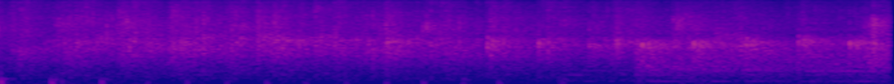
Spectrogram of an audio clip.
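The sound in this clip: A church audience applauding to welcome visiting guests: dense, steady clapping throughout, with a few distinct, evenly spaced claps standing out early on.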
